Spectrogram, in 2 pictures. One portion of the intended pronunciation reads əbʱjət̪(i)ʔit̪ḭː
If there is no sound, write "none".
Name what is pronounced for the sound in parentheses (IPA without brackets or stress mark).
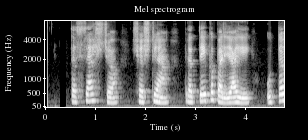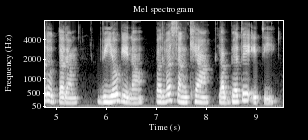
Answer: e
